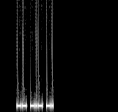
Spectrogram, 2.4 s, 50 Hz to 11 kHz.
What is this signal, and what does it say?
Morse code, heard as a keyed tone, about 46 wpm, 700 Hz. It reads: MKN
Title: USA Call Sign Postfixes - 3 Letters 45wpm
